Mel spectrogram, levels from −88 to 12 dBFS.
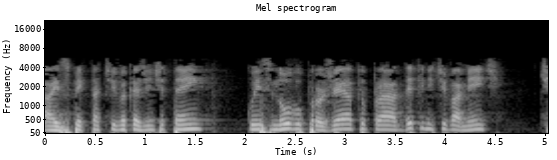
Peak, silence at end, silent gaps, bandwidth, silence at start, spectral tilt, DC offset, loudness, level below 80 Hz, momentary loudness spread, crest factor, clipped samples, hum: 0 dBFS; 0 s; none; 5.8 kHz; 0 s; -12.5 dB/octave; under 0.1%; -18 LUFS; -26 dBFS; 8 LU; 16 dB; under 0.1%; none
